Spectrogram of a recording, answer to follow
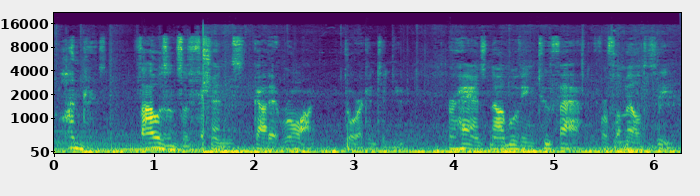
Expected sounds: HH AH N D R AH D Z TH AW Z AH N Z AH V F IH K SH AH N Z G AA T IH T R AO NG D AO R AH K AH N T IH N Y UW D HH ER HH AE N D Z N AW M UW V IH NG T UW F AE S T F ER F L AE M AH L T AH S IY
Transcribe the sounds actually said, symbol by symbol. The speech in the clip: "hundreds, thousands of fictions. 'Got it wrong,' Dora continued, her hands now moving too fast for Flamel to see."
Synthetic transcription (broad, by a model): HH AH N D R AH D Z TH AW Z AH N Z AH V F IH SH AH N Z G AA T IH T R AO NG D AO R AH K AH N T IH N Y UW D HH ER HH AE N D Z N AW M UW V IH NG T UW F AE S T F ER F L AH M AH L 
